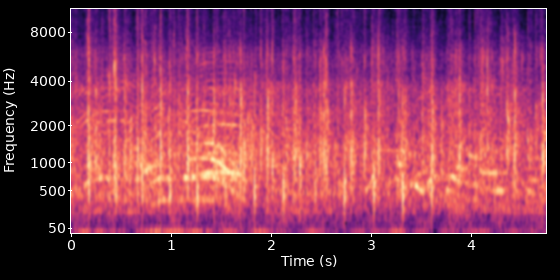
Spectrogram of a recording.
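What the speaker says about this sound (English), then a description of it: "Can y'all give a round of applause for our staff that helped us" A crowd claps and cheers loudly and continuously, a dense wash of applause with some voices mixed in.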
